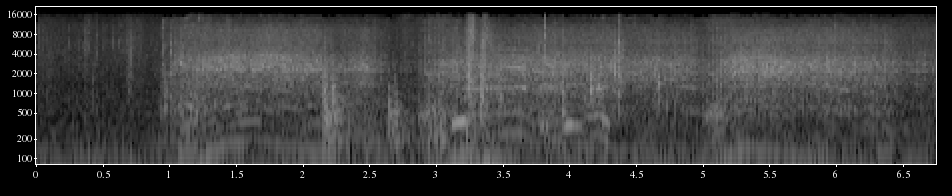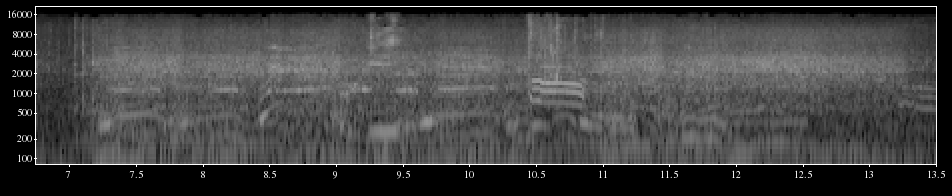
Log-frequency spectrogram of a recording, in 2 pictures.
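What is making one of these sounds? A chainsaw revs loudly, its engine rising and falling in pitch.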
